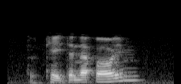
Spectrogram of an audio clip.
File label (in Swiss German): "kittenabauim", alsace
